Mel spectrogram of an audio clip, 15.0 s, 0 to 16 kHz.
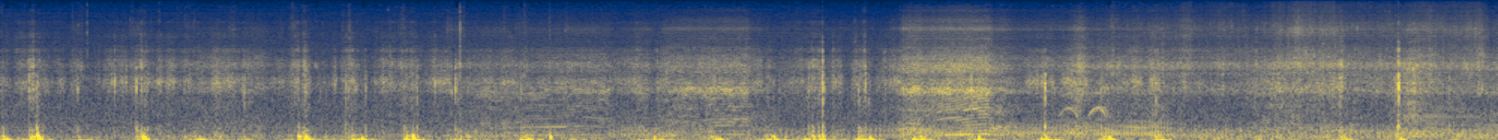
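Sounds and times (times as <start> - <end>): motorcycle engine running: 0.0 - 14.9.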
